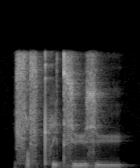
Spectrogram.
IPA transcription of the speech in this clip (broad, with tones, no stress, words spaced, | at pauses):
sə˨sˤpʰi˨tzyː˧ zyː˨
